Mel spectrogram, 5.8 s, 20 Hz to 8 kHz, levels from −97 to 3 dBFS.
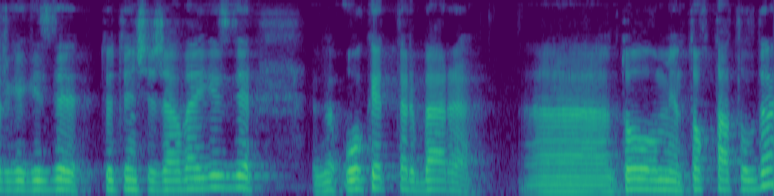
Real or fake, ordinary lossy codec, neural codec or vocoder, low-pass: real; none; none; none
